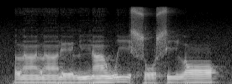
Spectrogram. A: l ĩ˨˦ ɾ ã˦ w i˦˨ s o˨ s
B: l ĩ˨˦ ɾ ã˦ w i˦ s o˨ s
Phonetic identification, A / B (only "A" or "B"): A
